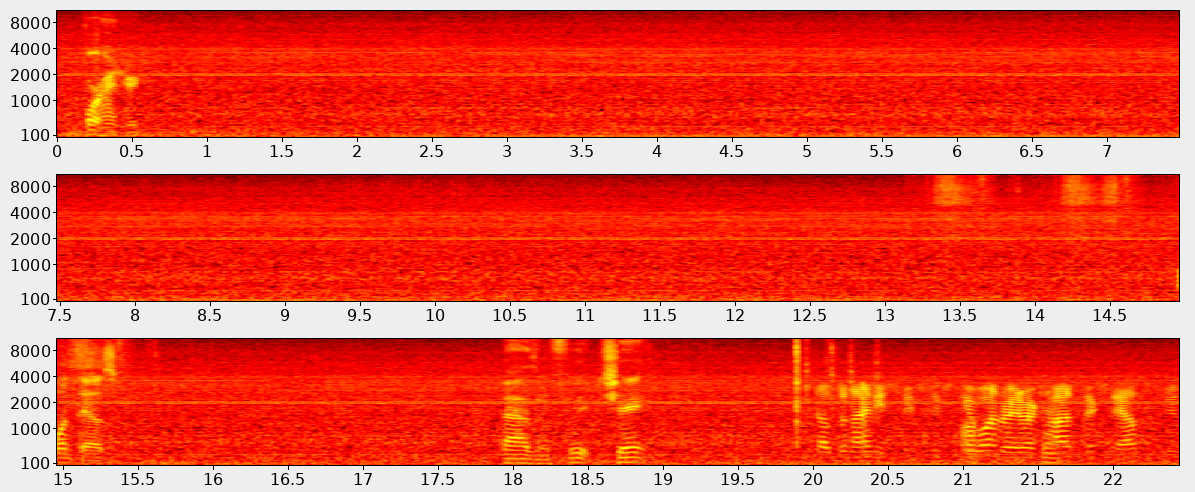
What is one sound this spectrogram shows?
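Jet engines hum steadily in a low drone.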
